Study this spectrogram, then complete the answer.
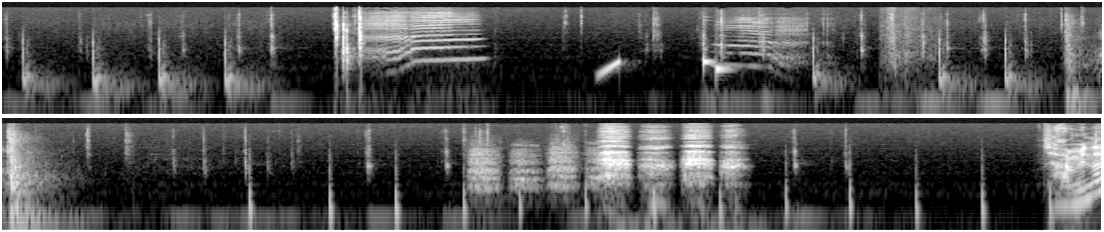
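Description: Footsteps tap steadily.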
